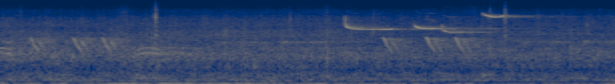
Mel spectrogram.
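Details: Leaden flycatcher in brigalow woodland and dry sclerophyll forest, in fine weather, gives three sharp, high whistled notes in quick succession, each sliding slightly downward, after fainter descending chirps over soft background hiss.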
